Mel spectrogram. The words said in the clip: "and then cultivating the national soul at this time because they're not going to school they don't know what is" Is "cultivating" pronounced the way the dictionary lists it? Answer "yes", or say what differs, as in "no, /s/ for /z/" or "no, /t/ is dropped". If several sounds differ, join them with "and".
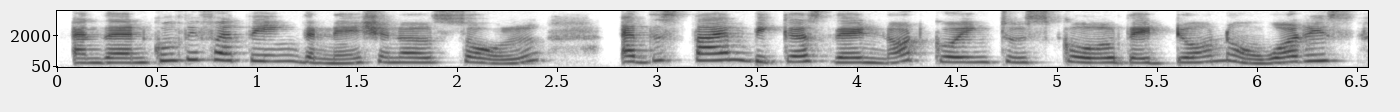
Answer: no, /f/ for /v/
